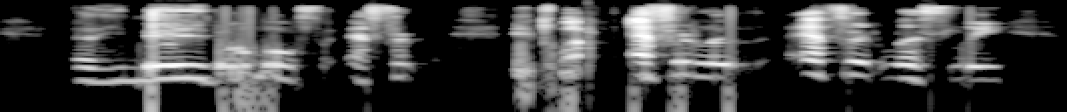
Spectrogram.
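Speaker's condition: Cerebral palsy; uses power wheelchair

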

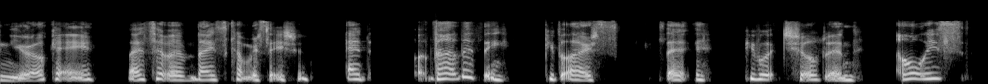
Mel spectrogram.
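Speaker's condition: Progressive multiple sclerosis; quadriplegic, walker to scooter to wheelchairs, talking harder as disease progressed

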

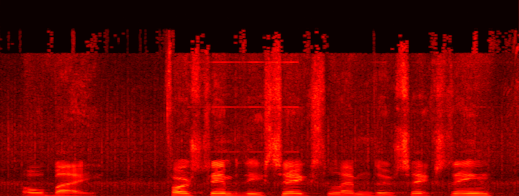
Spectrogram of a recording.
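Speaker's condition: ALS; father died of same disease, diagnosed by doctor in Lubbock, second opinion in Dallas; diagnosed 2.5 months ago, more physically limited than a year ago, progressing; somewhat affected, evident today

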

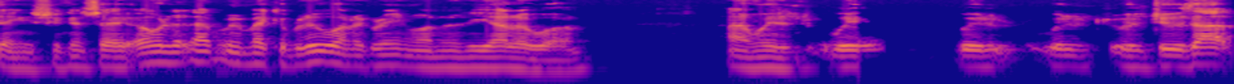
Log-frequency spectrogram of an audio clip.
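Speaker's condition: Parkinson's; grouped objects merge together

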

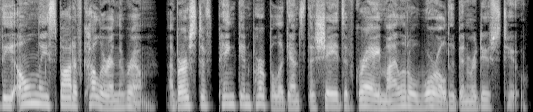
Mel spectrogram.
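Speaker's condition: No condition

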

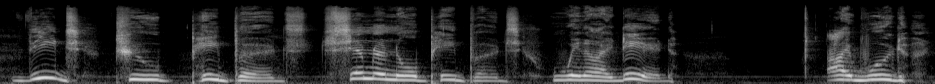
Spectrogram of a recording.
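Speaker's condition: Mild cerebral palsy; mild cerebral palsy from birth, non-progressive, mostly right side, 99 days in NICU, stiffens in cold; unconsciously spits when talking, slightly higher-pitched than typical male voice, voice reveals disorder, mistaken for drunk

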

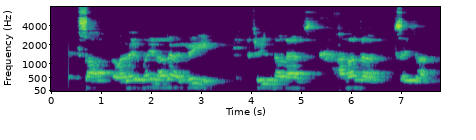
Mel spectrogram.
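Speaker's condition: Stroke with facial paralysis; half the face paralyzed; about 15 years since stroke; speech hard for some listeners to understand, another person repeats speech for listeners

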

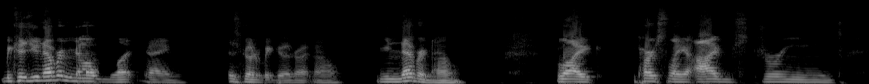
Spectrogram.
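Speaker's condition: Cleft palate; cannot say certain words

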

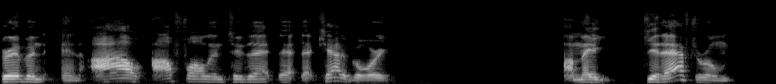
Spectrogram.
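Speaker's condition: Speech impediment (stutter); onset at age six after parents' separation, trauma-linked per speech pathologist, seen by speech pathologist; stutter still present in adulthood, severity varies; fluent at times, other times blocks, cannot get anything out, likens self to Mel Tillis; repeated words

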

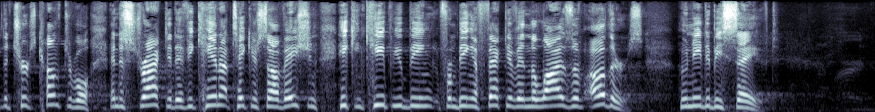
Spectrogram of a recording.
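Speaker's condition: No condition

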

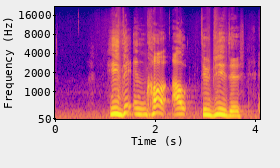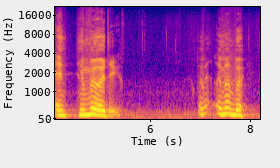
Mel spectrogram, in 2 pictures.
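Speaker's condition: Cerebral palsy; listeners may need to rewind

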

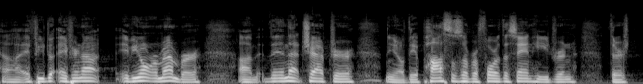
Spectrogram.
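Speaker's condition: No condition

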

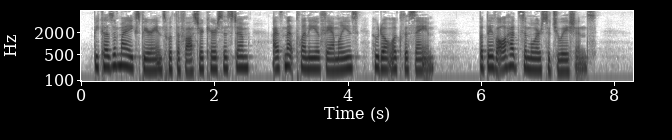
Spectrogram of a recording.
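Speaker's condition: No condition

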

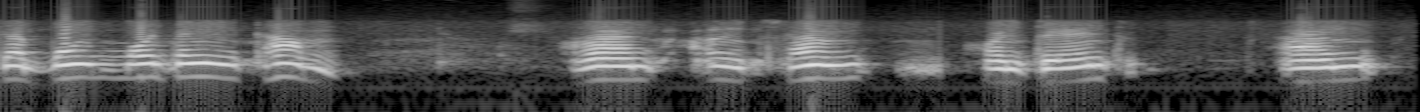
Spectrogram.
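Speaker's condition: Cerebral palsy, mild

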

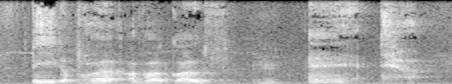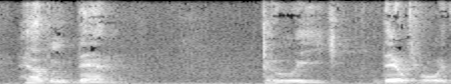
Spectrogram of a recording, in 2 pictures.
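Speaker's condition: Cerebral palsy

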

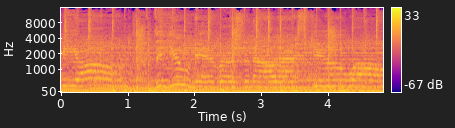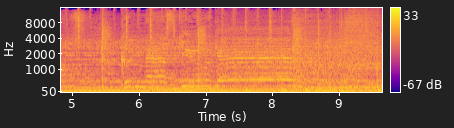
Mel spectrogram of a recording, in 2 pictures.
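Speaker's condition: No condition

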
